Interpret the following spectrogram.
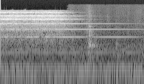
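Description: School bell ringing: a steady, high-pitched electric ring that fades away over the second half. There is a single short knock about a second and a half in.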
